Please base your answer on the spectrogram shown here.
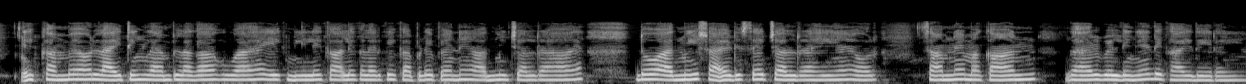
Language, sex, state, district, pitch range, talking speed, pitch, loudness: Hindi, female, Uttar Pradesh, Gorakhpur, 210-220 Hz, 175 wpm, 215 Hz, -13 LUFS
